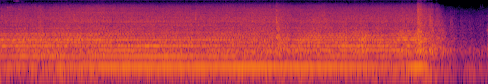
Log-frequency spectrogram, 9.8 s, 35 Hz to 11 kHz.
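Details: Older Genie screw-drive garage door opener, model 3060L, after the carriage part (36179.S) was replaced to fix grinding and stopping: a steady, even motor hum with no grinding, shutting off cleanly, so it now operates normally.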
